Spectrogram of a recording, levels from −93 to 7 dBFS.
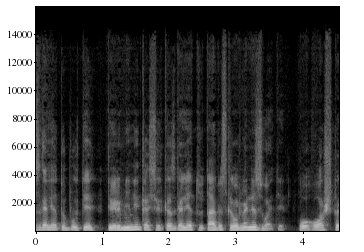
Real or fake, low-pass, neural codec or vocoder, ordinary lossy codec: fake; 14.4 kHz; codec, 44.1 kHz, 2.6 kbps, SNAC; MP3, 96 kbps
